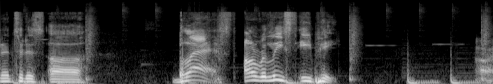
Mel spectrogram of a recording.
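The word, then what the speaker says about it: Blxst: Say his name again. Blex. Blast. I know it's Blast, but it's Flex. He pronounced the X.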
